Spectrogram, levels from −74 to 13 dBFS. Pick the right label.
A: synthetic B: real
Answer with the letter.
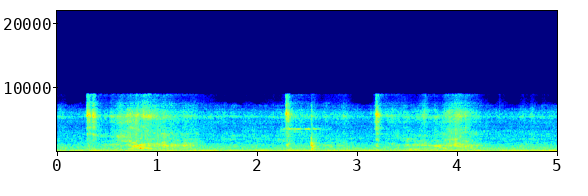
A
